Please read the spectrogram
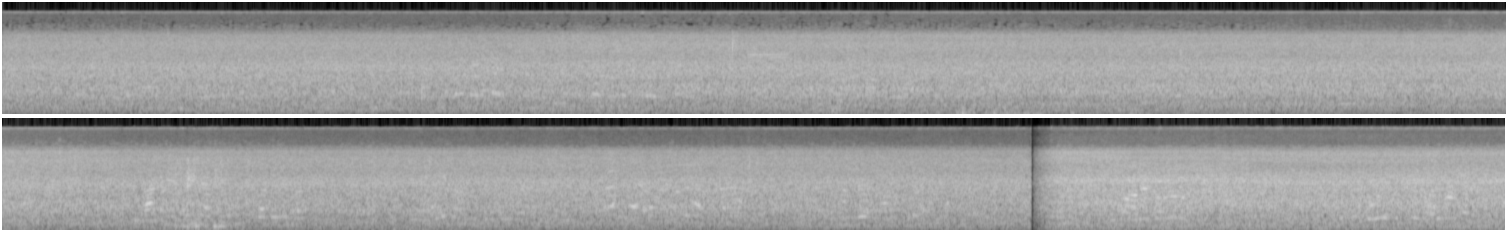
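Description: Heavy rain pouring down and muddy floodwater rushing along a street: a steady, loud hiss of water. It cuts out for an instant near the end and comes back slightly louder.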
